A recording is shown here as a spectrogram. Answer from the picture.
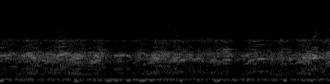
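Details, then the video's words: Canada geese splashing down on Sapsucker Woods Pond at dusk during autumn migration, 2019; a short stretch of thick, overlapping honking from a crowd of birds, pulsing slightly in loudness. "First Canada Goose Sunset Splashdown of the Year"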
